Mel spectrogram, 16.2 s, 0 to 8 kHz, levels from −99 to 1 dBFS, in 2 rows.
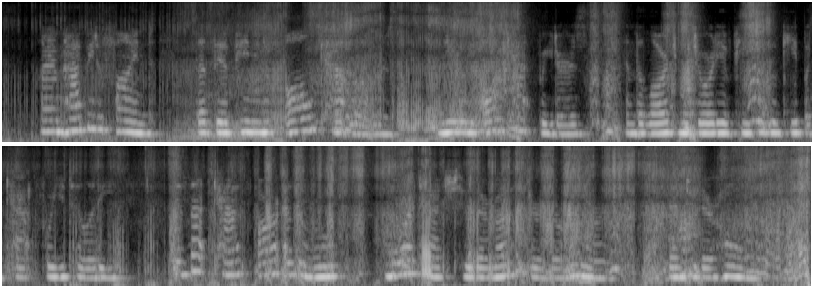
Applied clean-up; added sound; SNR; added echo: none; Zipper (clothing); 9 dB; reverberation time 0.4 s.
